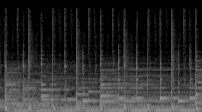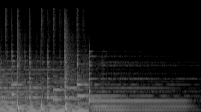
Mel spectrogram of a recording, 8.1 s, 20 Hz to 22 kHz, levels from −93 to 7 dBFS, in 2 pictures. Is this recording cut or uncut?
uncut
